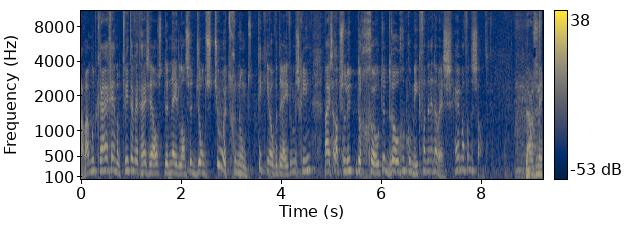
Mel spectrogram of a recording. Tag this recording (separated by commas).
Speech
